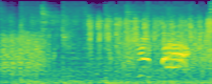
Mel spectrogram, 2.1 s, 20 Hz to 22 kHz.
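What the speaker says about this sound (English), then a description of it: "taking fire! We're pinned down!" Gunfire rattles in the video game Ace Combat 7, dense muffled bursts in a battle din under a voice, fairly quiet and continuous.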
